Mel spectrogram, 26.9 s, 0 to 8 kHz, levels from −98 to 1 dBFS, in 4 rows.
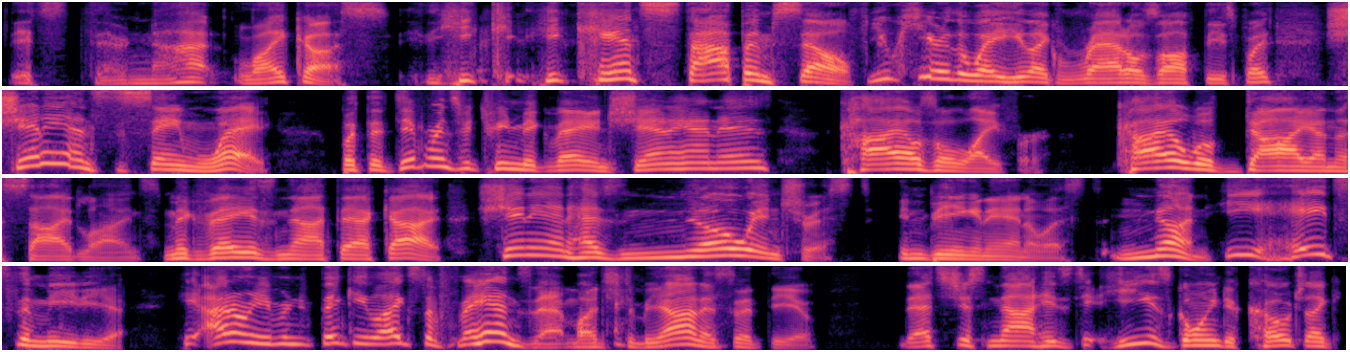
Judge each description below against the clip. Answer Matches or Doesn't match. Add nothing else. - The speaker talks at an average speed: Matches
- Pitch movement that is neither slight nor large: Doesn't match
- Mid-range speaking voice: Matches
